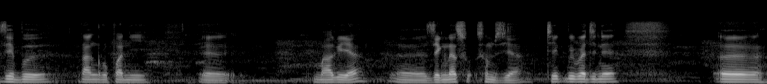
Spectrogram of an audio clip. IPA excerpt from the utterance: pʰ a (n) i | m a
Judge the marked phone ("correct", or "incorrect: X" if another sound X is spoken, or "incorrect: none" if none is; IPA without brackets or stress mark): correct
